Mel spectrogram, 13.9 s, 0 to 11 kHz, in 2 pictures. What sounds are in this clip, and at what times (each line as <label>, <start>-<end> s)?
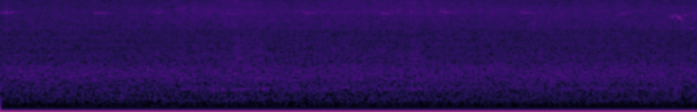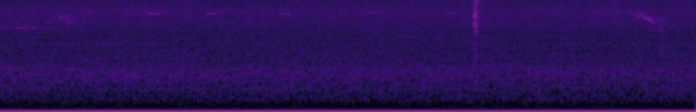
insect buzz, 0-6 s
Golden-crowned Kinglet call, 0-12 s
American Robin call, 6-8 s
warbler song, 6-8 s
American Robin call, 12-14 s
